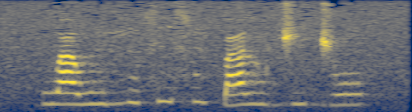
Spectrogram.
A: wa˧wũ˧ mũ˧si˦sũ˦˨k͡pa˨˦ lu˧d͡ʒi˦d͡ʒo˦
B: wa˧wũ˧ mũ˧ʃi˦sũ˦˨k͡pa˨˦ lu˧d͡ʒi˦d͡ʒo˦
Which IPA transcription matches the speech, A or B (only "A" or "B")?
A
